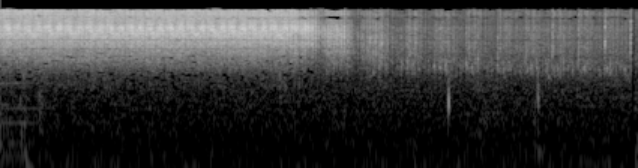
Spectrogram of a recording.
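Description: Steady high-pitched buzzing of insects in summer grass, which drops sharply to a much fainter hiss about two seconds in, with a couple of faint ticks near the end.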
